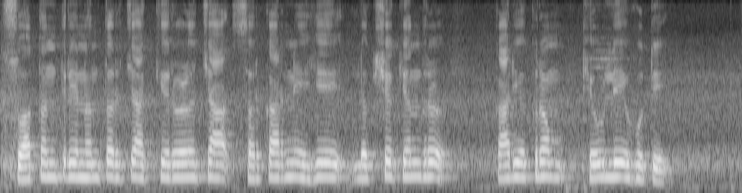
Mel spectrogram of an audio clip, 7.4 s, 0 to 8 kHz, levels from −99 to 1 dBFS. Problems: constant background noise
